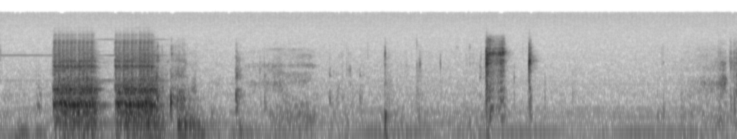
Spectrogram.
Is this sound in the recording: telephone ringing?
yes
